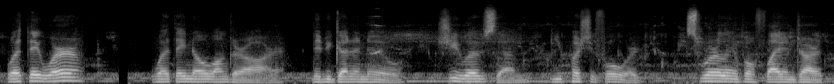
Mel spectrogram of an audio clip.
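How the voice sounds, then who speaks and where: A man's voice: medium pitch, a little slow, noisy background. A man commentating casually on his own video game playthrough, thinking aloud as he plays.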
